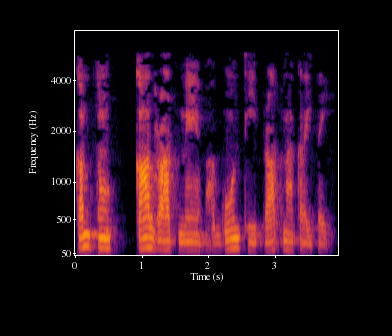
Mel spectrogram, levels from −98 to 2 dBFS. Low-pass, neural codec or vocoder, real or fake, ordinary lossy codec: 7.2 kHz; codec, 16 kHz in and 24 kHz out, 2.2 kbps, FireRedTTS-2 codec; fake; MP3, 24 kbps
